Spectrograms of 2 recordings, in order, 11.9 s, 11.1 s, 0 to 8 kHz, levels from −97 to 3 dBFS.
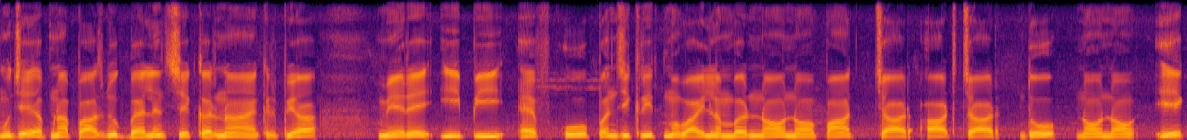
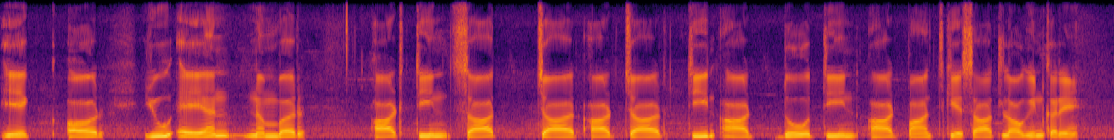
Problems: constant background noise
